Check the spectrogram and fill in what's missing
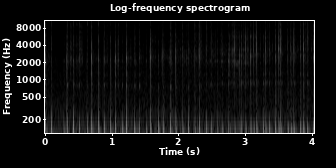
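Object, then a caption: Small square wooden tube box. Fingertips and short nails tap very fast on a light, empty wooden square tube box, a small hollow pale wooden tube. The result is a rapid, steady stream of short, dry, hollow thumps with a deep low body and bright clicky edges. Each tap dies away almost instantly.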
